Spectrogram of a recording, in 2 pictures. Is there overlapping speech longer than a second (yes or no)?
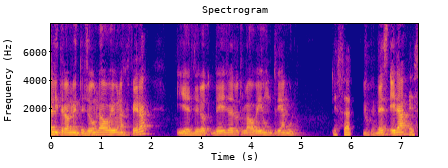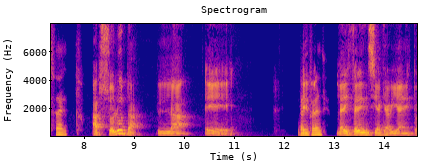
no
